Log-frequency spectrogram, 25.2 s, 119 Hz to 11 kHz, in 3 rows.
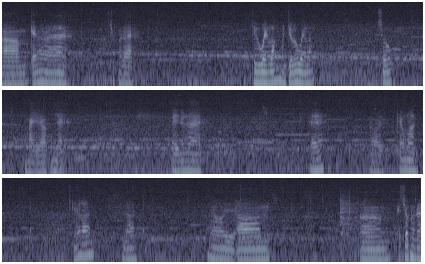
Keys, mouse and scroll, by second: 0.8 click, 1.9 ctrl+z, 2.1 r, 3.2 click, 3.3 ctrl+z, 3.5 e, 5.4 click, 6.9 click, 8.8 right click, 9.6 shift+right click, 10.8 right click, 11.8 e, 13.2 click, 14.6 e, 15.7 click, 16.7 click, 16.8 click, 18.2 click, 20.1 middle click, 21.3 scroll up 1, 21.7 middle click, 23.3 middle click, 24.3 scroll down 1.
